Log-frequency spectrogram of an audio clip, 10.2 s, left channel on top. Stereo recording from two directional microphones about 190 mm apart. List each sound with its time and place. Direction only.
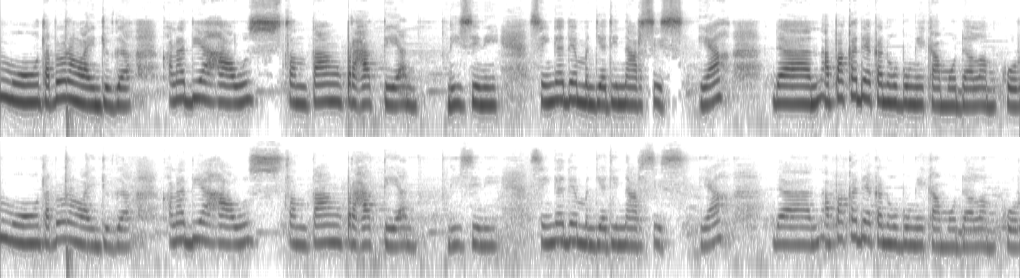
0.0 s speech: 25° left (ahead or behind)
2.5 s speech: 5° left (ahead or behind)
2.9 s a woman's voice: 25° left (ahead or behind)
4.5 s a woman's voice: 30° left (ahead or behind)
